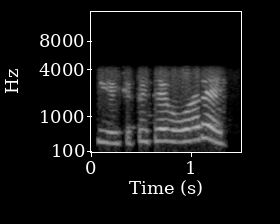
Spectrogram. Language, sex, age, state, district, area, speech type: Kashmiri, female, 30-45, Jammu and Kashmir, Srinagar, urban, conversation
